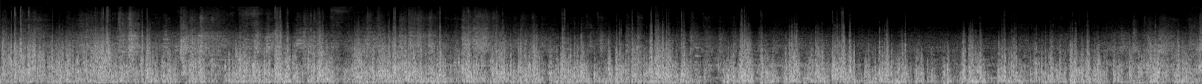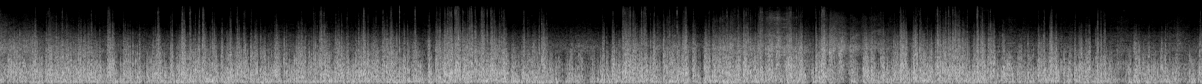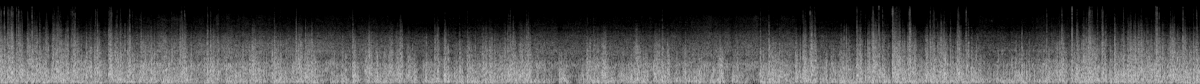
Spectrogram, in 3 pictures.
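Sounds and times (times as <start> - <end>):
express train running: 0.0 - 36.0
wind buffeting microphone: 0.0 - 36.0.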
